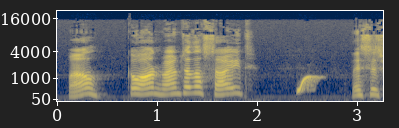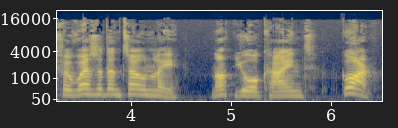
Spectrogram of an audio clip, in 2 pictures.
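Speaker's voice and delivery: loud, high, sneering dockhand; dismissive port worker. Acted. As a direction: shoo the strangers off, loud and high.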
